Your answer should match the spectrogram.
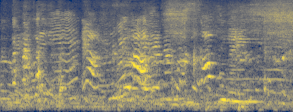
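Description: A crowd of young children talking and calling out over one another, many voices at once.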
